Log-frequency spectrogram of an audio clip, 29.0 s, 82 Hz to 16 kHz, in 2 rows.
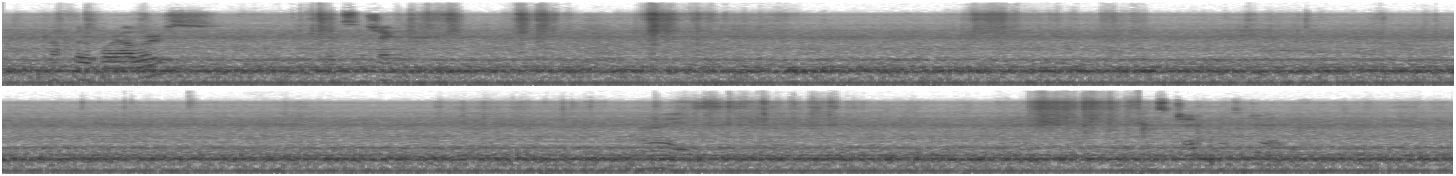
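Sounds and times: kitchen machinery hum: 0.0 - 29.0
baking paper rustling: 2.9 - 8.0, 9.5 - 11.6, 18.8 - 20.6, 21.2 - 23.2, 24.6 - 26.3
aluminium foil crinkling: 3.0 - 5.7, 6.3 - 7.9, 9.6 - 11.5, 12.3 - 14.4, 18.8 - 20.6, 21.3 - 23.2, 24.8 - 26.0.

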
